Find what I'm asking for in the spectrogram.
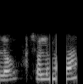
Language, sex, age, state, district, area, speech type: Tamil, female, 18-30, Tamil Nadu, Madurai, rural, conversation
